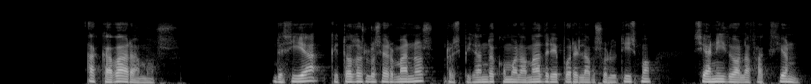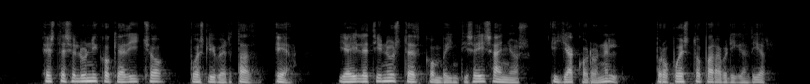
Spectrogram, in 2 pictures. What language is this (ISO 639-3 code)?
spa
